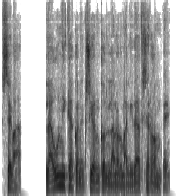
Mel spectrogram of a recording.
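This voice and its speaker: A man reading the lines of an earnest, devoted teenage boy hero in an even, unchanged voice. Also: low voice, moderate pace, slightly rough, dry recording, studio quality, exaggerated voice. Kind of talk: scripted fanfic reading.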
